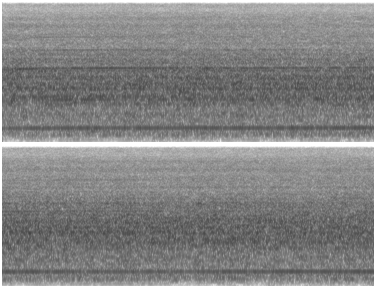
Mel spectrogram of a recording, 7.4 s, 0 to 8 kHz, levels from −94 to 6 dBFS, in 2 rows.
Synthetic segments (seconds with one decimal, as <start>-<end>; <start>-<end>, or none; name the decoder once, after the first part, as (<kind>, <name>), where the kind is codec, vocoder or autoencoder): 0.0-0.4 (autoencoder, DAC-VAE); 1.3-2.2; 5.4-7.4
